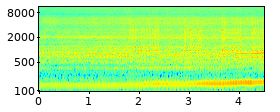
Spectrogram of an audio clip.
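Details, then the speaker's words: 2012 Subaru Forester, warm engine with oil level and condition good, complaint of a rattle at low revs: steady idle with a dull knock about four times a second that returns when the disconnected cylinder is reconnected, confirming a main bearing knock. "ya entonces esa madre me confirma que la bancada la"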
